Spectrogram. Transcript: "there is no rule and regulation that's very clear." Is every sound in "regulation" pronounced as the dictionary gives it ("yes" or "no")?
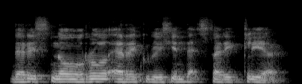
no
